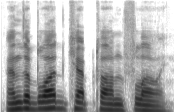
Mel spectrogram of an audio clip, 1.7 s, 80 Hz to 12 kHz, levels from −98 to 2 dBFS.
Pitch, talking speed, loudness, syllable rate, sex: 130 Hz, 205 wpm, -16 LUFS, 4.3 syllables/s, male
